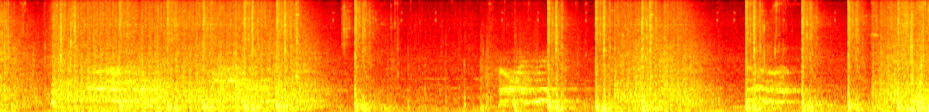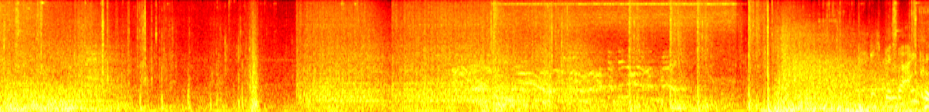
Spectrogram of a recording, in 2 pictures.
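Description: Gunfire in The Division aimed at a suicide bomber: repeated bursts of automatic shots and booming impacts, loud and close, with short lulls between volleys.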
